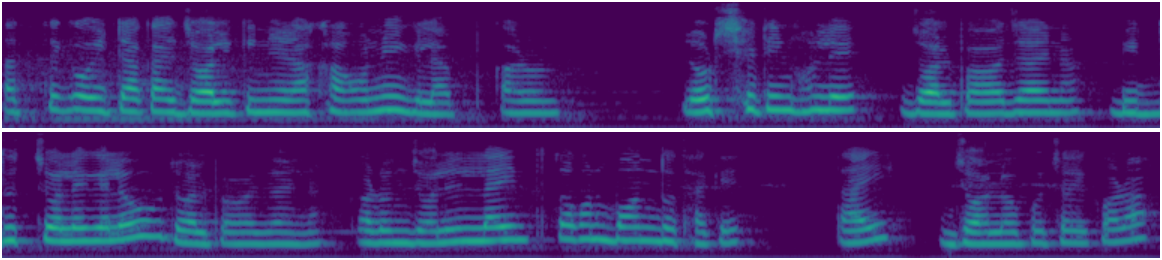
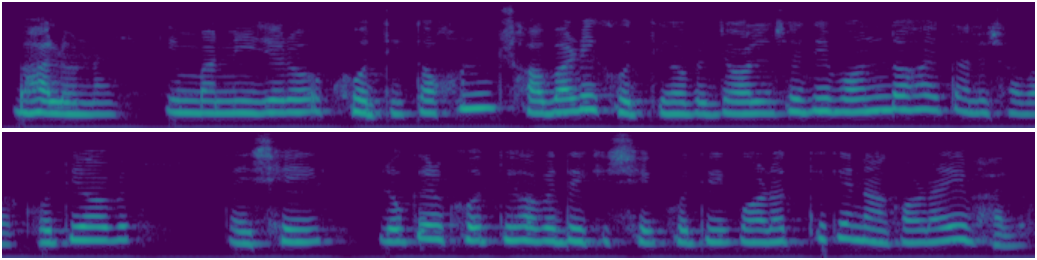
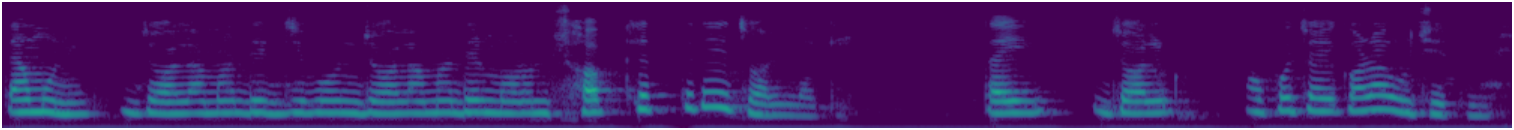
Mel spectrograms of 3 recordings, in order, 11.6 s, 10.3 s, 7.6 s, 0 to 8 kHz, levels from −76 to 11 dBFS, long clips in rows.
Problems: constant background noise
